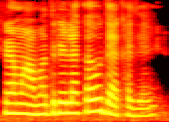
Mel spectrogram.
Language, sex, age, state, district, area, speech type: Bengali, female, 60+, West Bengal, Uttar Dinajpur, urban, spontaneous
